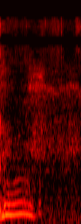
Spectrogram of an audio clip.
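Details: Alice, a pet fox kept at home, gives a short, loud, steady low whine that lasts about a third of a second and then fades into quiet room sound.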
